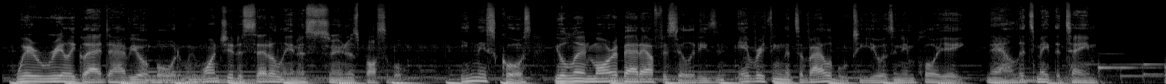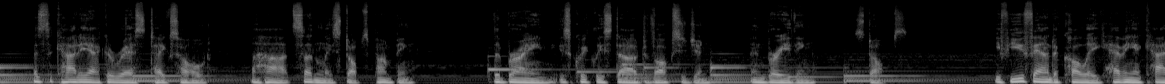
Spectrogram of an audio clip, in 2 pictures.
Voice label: eLearning

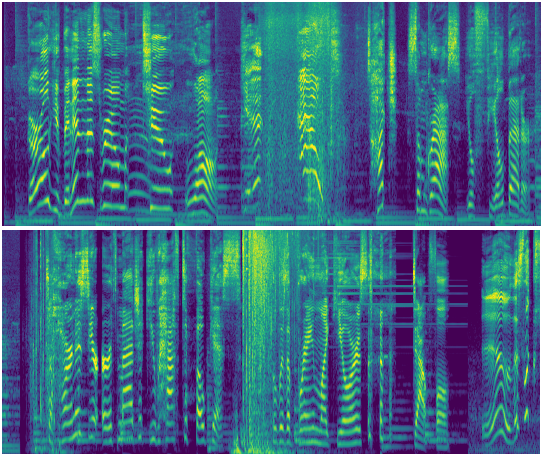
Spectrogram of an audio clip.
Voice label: Animation

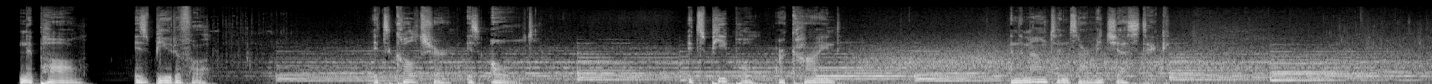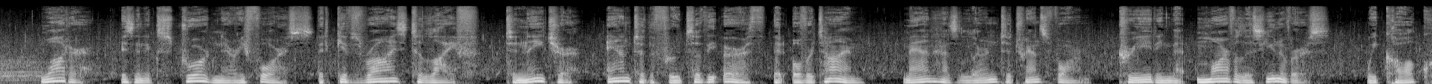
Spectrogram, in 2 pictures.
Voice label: Corporate

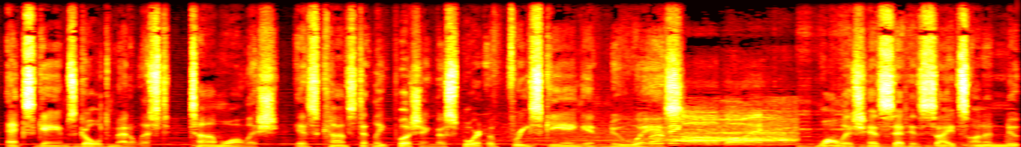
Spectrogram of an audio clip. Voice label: Narration and Documentary

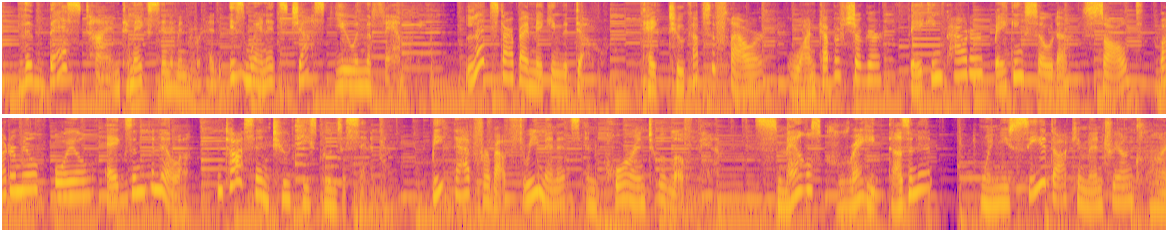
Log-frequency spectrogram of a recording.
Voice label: Narration

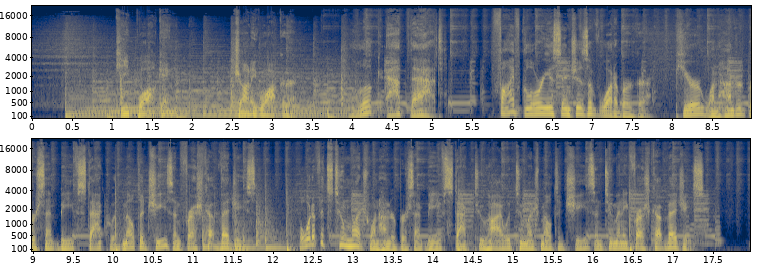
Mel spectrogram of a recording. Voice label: Commercial Demo

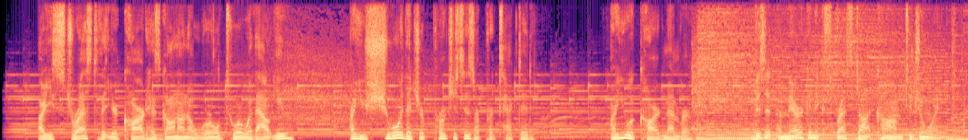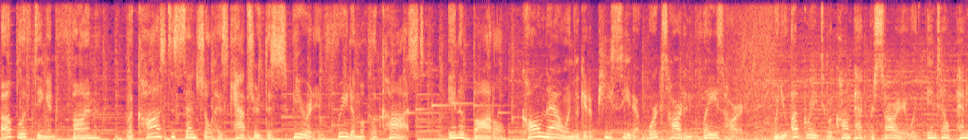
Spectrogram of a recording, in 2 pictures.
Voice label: Commercial

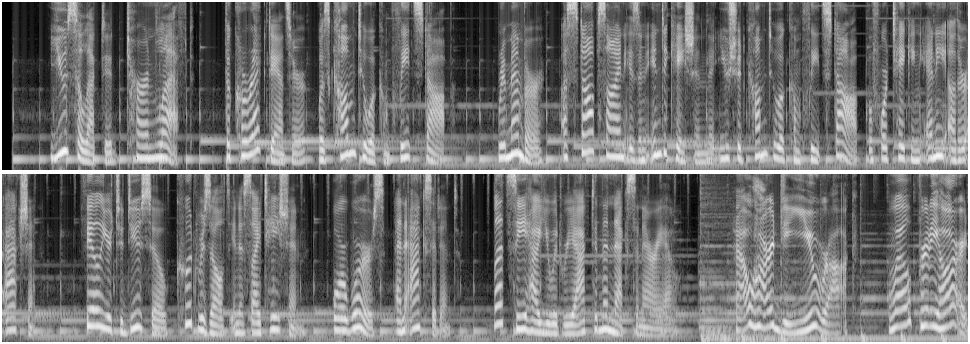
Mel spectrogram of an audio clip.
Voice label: ELearning

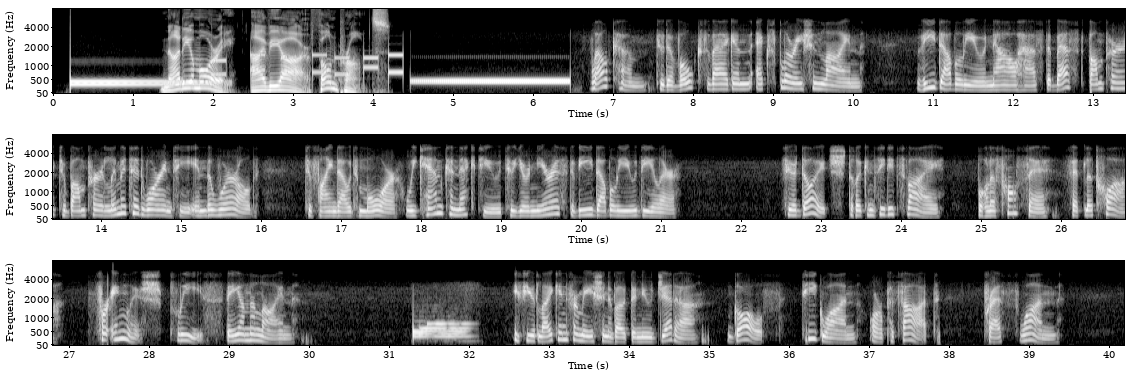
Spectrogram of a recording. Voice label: IVR

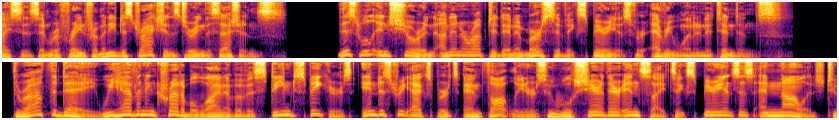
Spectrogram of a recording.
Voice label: Leadership Summit Conference VOG; Leadership Summit Conference VOG demo

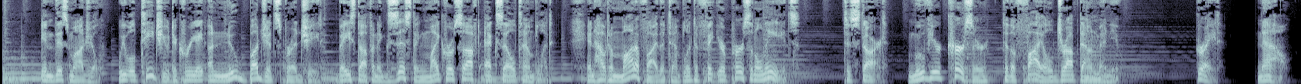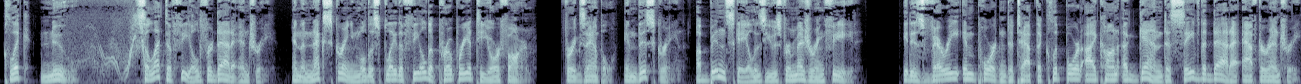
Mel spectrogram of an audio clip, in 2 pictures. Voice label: Explainer

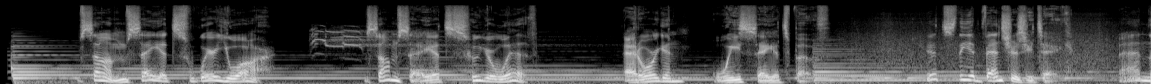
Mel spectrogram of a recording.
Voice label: Commercial

